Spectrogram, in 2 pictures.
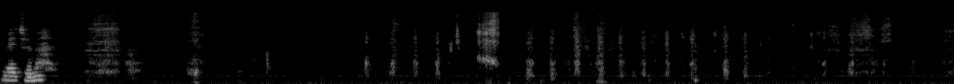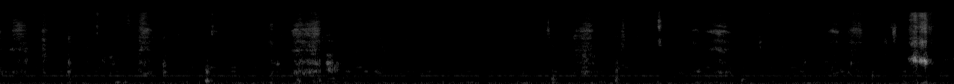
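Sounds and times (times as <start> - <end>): chewing and lip smacking: 2.0 - 13.9.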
